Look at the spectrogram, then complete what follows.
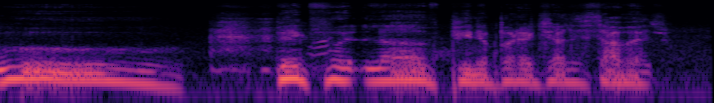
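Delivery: loud, booming, rough creature voice with stretched "ooh". Playing Bigfoot in a pretend game, the speaker talks in a Bigfoot voice. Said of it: "I'm talking like this because I'm Bigfoot".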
